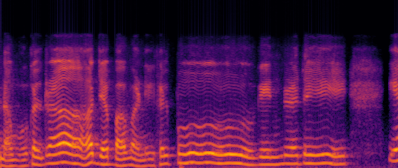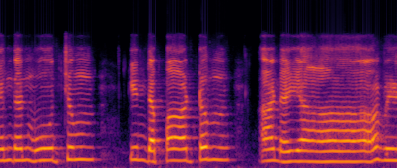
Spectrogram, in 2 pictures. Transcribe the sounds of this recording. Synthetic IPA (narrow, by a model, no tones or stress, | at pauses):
nɐ̰mɯɣɐɭɾaːd͡ʒɐbɐʋɐɳɪɣɐɭpoː | ɣɪndrɐðɯ | ɛnd̪ɐnmuːt͡ʃːɯmɪnd̪ɐpːaːʈːɯm | ɐɳɐjaː | ʋɪ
